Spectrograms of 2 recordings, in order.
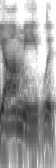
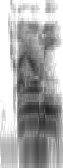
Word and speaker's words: Iommi: If it were pronounced in the Italian manner, it would be Iommi. But sorry, Tony Iommi, that would sound ridiculous, right?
